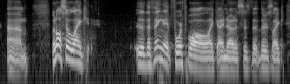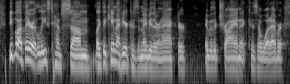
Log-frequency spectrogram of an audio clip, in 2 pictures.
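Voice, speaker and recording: A man speaks with a Midwestern accent at a moderate pace. His intonation is lively. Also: fairly low pitch for a man, very clean recording, silent background. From Ohio. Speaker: comedian. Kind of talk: casual chat.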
